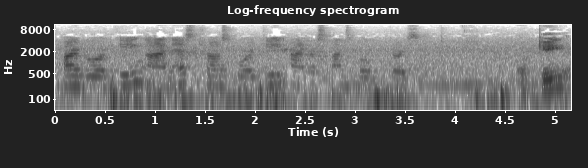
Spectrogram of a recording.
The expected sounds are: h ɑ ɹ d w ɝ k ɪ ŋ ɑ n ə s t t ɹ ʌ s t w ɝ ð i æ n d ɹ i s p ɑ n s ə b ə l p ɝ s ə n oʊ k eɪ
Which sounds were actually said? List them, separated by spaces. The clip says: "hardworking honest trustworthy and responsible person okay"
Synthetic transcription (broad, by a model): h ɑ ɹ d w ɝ k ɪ ŋ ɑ n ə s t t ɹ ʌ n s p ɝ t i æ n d ɹ i s p ɑ n s ə b ə l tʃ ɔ ə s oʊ k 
